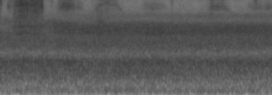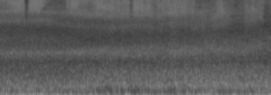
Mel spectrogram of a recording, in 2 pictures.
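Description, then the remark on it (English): A large waterfall roars continuously, a dense, steady wash of rushing water filling the whole clip at an even, heavy level, with no voices and no breaks in the sound. “If you keep going forward, you can actually be very, very close to the edge of the waterfall itself.”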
